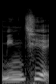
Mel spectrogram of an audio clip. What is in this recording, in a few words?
"ming2que4", Chinese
